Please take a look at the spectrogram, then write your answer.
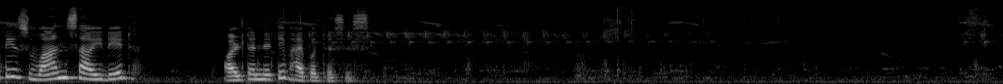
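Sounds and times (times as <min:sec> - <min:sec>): faint birds chirping: 0:00.0 - 0:10.0.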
